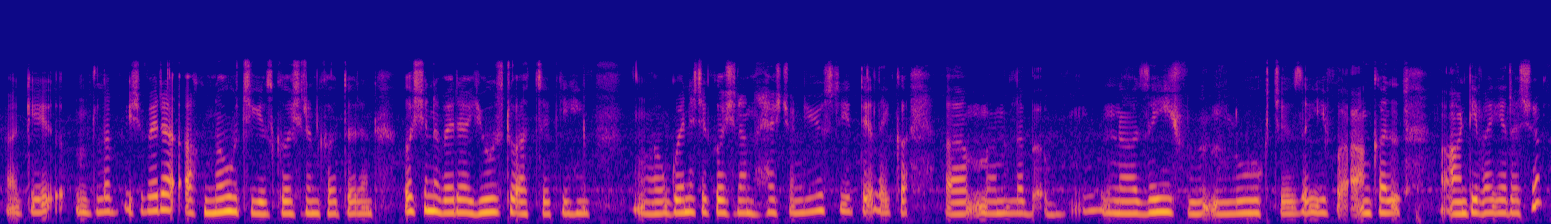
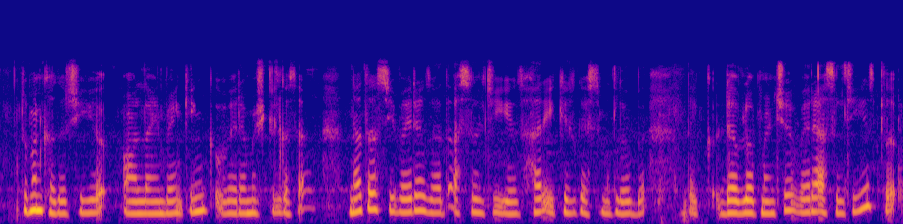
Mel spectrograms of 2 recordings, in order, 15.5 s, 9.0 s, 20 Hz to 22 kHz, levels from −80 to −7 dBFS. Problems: background sounds at intervals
